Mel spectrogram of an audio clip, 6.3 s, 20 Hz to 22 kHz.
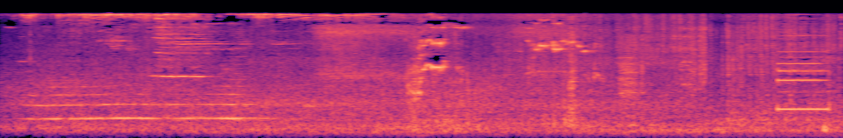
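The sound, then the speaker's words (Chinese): Route 49 city bus in Zhenjiang, Jiangsu, China, running from Jinquan Garden stop to the hub station. It rolls along with a steady, loud rumble, with thin whining motor tones drifting up and down and a few brief rattling clunks midway. No one speaks. “在江苏镇江，有这么一趟公交车，四十九路，从金泉花园公交站到公交江大枢纽站，途经镇江新二十四景中的十六景，可谓是镇江风景最美的公交线。”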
